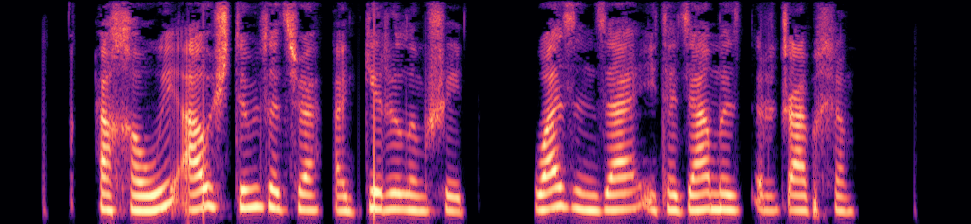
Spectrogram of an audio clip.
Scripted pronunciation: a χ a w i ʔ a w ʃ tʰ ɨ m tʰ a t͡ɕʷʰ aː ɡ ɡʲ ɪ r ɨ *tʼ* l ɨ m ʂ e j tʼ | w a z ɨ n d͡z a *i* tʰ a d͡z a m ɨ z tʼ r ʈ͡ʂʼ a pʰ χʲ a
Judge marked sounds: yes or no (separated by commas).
no, yes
